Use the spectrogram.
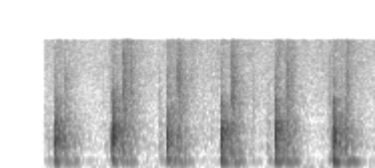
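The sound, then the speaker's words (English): Six evenly spaced footsteps climb a staircase, each a dull, firm thud with a short decay. The steps are heard alone in a steady walking rhythm. “I'm going upstairs now, listeners.”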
